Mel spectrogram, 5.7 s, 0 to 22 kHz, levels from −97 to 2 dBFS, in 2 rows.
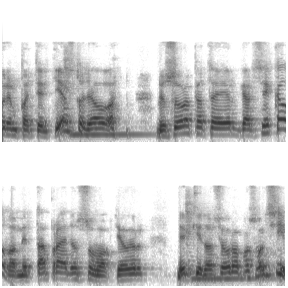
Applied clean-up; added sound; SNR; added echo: none; Guitar; 18 dB; none.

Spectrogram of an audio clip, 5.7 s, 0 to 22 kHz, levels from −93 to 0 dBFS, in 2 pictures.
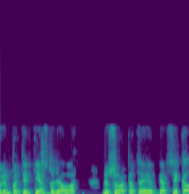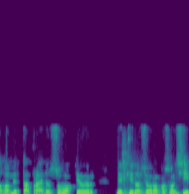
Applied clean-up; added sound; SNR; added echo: classical method spectral subtraction.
